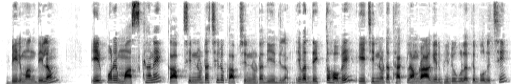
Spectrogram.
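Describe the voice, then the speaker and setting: A man's voice: on the high side, a little mellow. A male math teacher with a Bangladeshi Bengali accent, patiently explaining a lesson step by step and mixing in English terms. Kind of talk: classroom math lesson on video.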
